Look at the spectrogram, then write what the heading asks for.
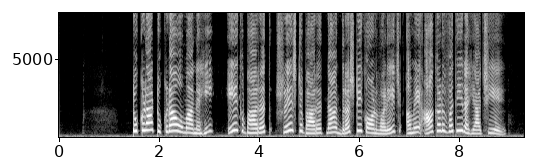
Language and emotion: Gujarati, neutral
